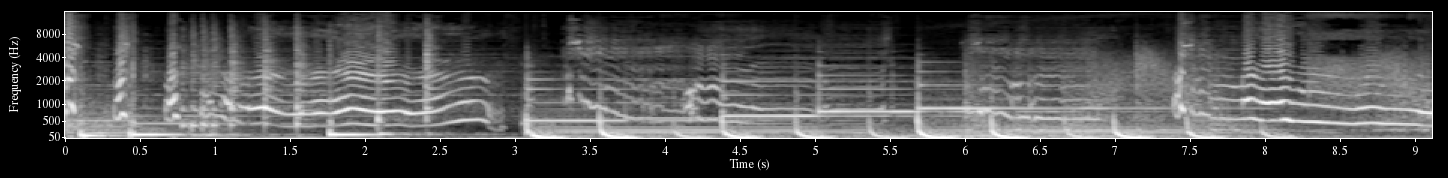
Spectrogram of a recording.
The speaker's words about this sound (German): Das würde mein Hund dazu sagen.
